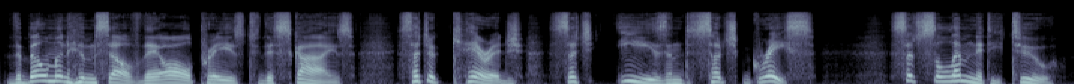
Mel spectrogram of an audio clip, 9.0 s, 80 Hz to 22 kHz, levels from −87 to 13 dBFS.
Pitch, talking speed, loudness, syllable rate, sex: 165 Hz, 135 wpm, -19 LUFS, 4.0 syllables/s, male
